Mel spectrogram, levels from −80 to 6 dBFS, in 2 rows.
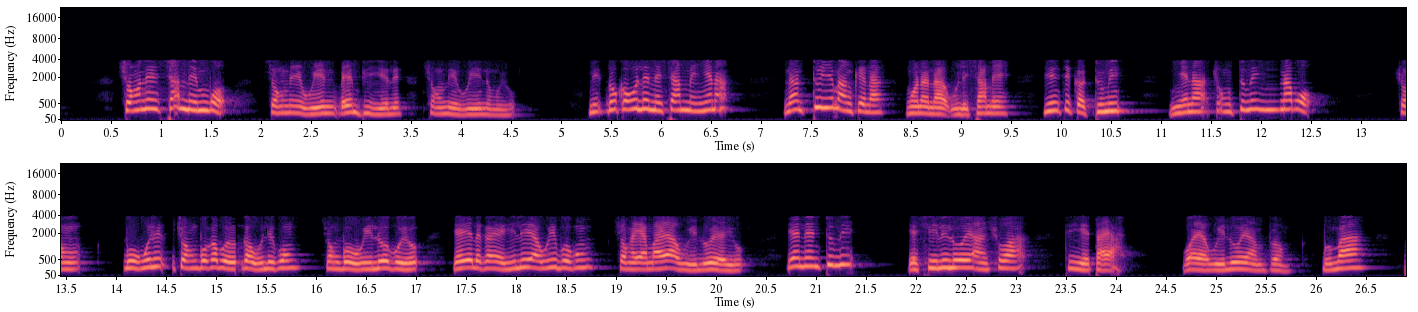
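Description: At 12.08 to 12.23 s, right after "yina shong", there is a burst of packet loss. About 0.12 s of audio never arrived, and the receiver filled the whole stretch by extending the last sound and letting it fade, with no silent gap. What sets it apart from the shorter dropouts is its length. The concealment is long enough to be heard as a sustained, decaying tail rather than a blip, and when the real audio returns, the missing section has simply been skipped.

Two instances of short concealed packet loss follow. The first is at 15.17 to 15.23 s, just after "shong ɓo ka", and the second is at 21.32 to 21.38 s, just before "ya shili loya". Each replaces about 30 ms of lost audio with a continuation of the preceding sound and then blends back in. These are too brief to settle into a held tone, so they come across as a quick smear or wobble, and a short consonant can drop out.

All of this sits within a telephone-band sound with nothing above 4 kHz, which fits a G.711 mu-law call path at 64 kbps.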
